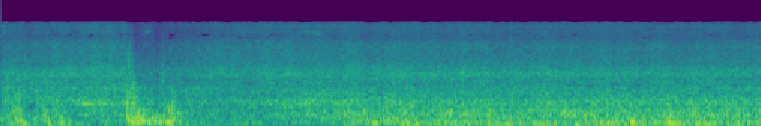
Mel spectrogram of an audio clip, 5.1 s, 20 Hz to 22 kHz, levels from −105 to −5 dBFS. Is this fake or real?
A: real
